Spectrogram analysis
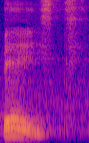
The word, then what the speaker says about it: based: So we say base and then based. Not D. We write D, but we pronounce T. In the dictionary, that's what we will find. And so the sound is based.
